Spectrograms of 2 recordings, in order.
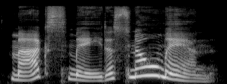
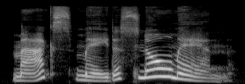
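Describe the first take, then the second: No difference in how they are said.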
